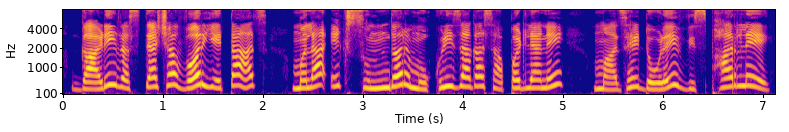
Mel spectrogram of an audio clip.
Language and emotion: Marathi, surprised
